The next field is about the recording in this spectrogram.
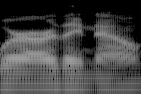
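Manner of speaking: ordinary delivery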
